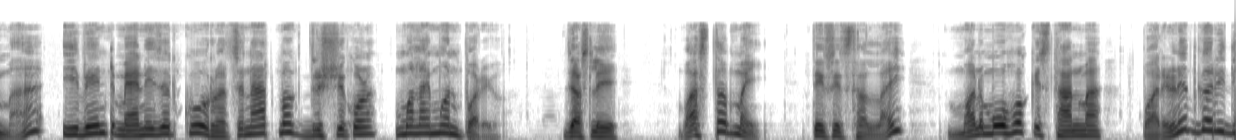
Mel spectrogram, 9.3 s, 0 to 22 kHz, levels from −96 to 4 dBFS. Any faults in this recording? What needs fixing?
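Nothing to fix: no faults heard anywhere in the clip.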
